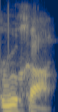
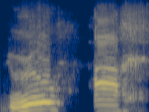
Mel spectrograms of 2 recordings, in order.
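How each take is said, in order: First: The word ends with a "cha" sound. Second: The word ends with an "ach" sound. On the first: The speaker calls it wrong. "Not rucha" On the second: The speaker calls it right.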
